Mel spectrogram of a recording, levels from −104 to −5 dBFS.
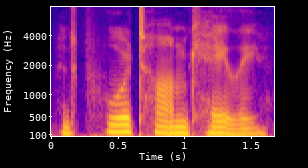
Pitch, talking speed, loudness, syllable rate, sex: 135 Hz, 145 wpm, -17 LUFS, 3.3 syllables/s, female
